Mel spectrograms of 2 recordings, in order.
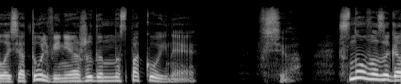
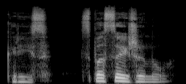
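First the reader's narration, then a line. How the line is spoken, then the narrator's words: Strained. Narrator (Russian): выдавил Деодор с усилием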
